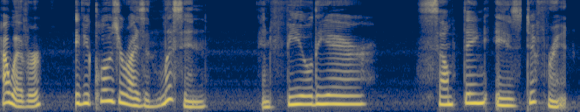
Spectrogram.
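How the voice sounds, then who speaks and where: A woman with a slightly high, expressive, mellow voice speaks at a measured pace, playing a bookish, precise, nervous young paranormal investigator who addresses the listener in an audio roleplay. She sounds pedantic and curious, hesitant yet earnest. The recording is dry.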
